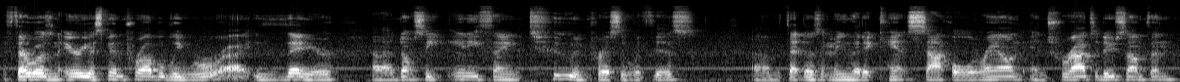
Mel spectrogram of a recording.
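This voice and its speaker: A man's voice: medium pitch, little pitch movement, a little slow, darkish tone, roomy sound, slight background noise. A man with a Kentucky accent giving live storm radar commentary, folksy and full of ums and uhs as he lists towns. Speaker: storm chaser and weather streamer.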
